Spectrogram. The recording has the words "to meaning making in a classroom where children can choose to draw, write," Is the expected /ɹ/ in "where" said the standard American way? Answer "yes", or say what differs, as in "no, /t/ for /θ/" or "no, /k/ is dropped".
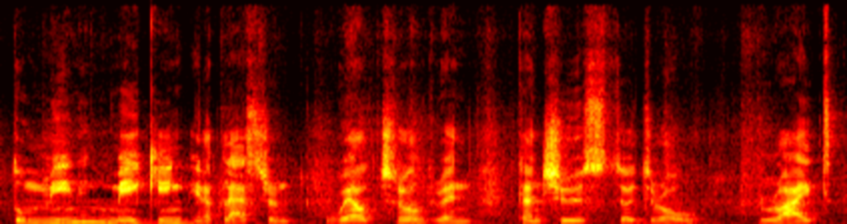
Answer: no, /l/ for /ɹ/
